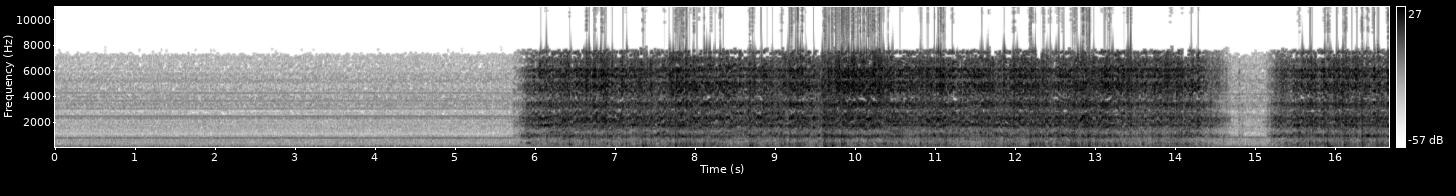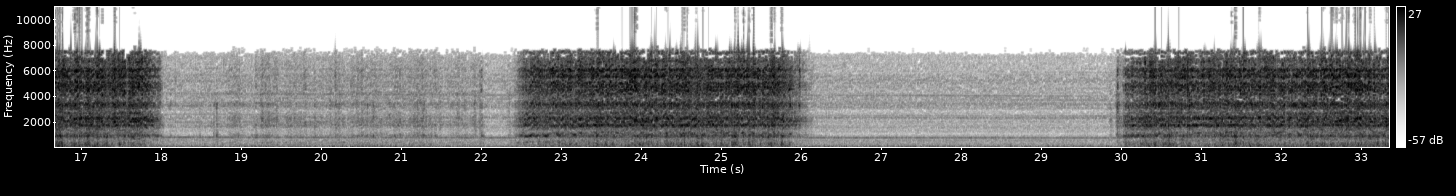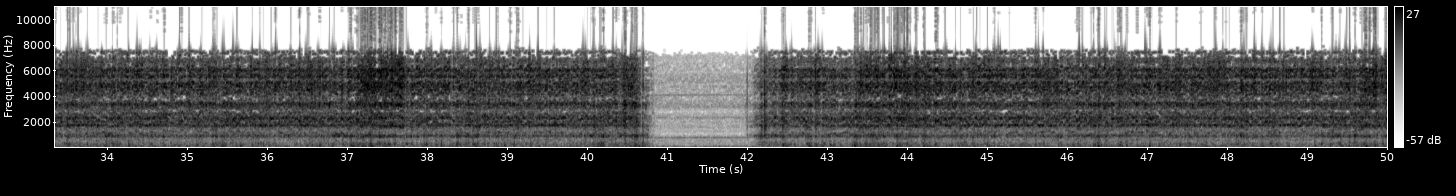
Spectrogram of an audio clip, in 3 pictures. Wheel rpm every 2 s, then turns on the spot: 0, 0, 10, 150, 180, 180, 170, 80, 150, 20, 20, 100, 140, 0, 0, 140, 160, 160, 180, 170, 60, 140, 170, 160, 160.
18-22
